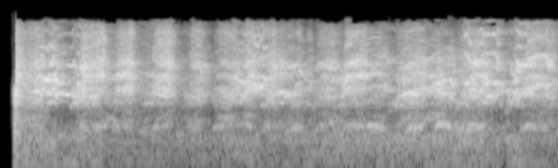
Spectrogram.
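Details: Rainbow lorikeets being fed in a backyard, a flock screeching together in a dense, harsh, continuous chorus of high squawks that pulses in loudness every fraction of a second.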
